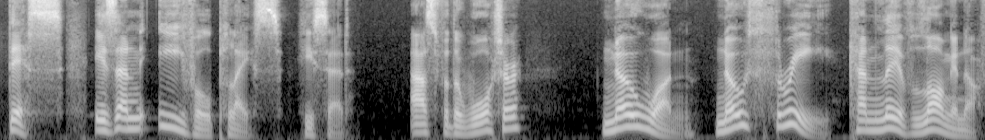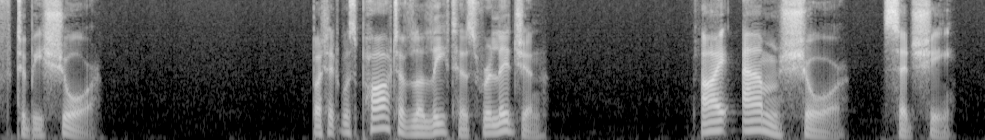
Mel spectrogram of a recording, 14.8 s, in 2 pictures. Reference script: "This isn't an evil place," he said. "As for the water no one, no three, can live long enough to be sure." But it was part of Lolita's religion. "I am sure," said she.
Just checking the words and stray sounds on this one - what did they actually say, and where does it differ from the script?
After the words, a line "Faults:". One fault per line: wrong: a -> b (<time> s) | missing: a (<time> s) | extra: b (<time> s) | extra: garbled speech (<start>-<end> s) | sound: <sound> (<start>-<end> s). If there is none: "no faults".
"This is an evil place," he said. "As for the water no one, no three, can live long enough to be sure." But it was part of Lolita's religion. "I am sure," said she.
Faults:
wrong: isn't -> is (0.7 s)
